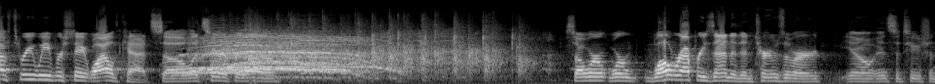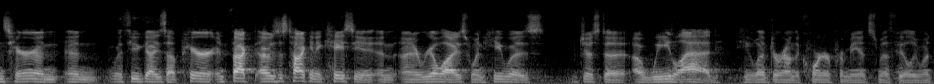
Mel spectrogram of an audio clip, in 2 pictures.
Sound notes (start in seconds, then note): 6.1 applause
